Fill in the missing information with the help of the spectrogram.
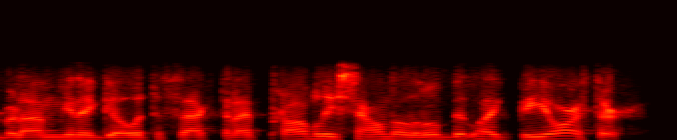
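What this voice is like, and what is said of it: Slightly hoarse, raspy voice. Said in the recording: “you got a little bit of sexy voice going on ... when you got the laryngitis, and you're a little bit hoarse ... that little bit of a rasp in your throat”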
